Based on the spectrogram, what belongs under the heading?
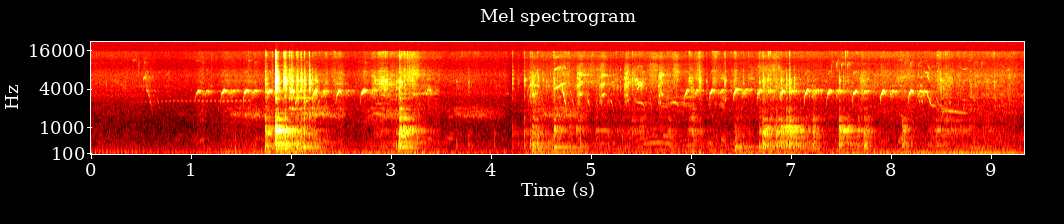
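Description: Faint bird calls in two spells, one about two seconds in and one from about four and a half to eight seconds, a high trilling note over lower clucking calls.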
